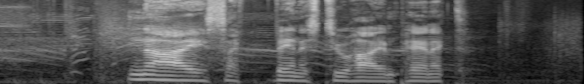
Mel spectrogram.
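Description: Heavy blows land with sharp smacks and bursts.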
